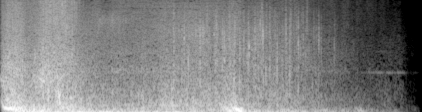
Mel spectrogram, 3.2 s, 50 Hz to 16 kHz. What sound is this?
Fire - Effects - Impacts - Complex 04
spark, flame, fireplace, impact, swoosh, glitch, burst, sparks, flames, burning, whoosh, crackle, sizzles, crackling, fire, sci-fi, intense, texture, sizzling, field-recording, spraying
